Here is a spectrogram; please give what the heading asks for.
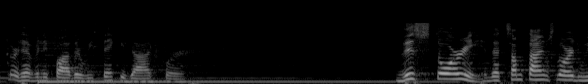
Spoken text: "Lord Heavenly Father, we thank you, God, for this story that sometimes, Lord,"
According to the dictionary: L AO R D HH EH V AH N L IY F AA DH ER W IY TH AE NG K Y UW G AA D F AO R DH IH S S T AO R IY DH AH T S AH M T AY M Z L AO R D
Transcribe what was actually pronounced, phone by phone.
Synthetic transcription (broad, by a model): L AO R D HH EH V AH N L IY F AA DH ER W IY TH AE NG K Y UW G AA D F AO R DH IH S S T AO R IY DH AH T S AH M T AY M S L AO R D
